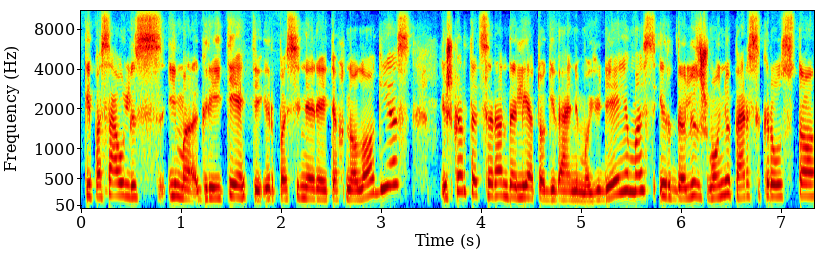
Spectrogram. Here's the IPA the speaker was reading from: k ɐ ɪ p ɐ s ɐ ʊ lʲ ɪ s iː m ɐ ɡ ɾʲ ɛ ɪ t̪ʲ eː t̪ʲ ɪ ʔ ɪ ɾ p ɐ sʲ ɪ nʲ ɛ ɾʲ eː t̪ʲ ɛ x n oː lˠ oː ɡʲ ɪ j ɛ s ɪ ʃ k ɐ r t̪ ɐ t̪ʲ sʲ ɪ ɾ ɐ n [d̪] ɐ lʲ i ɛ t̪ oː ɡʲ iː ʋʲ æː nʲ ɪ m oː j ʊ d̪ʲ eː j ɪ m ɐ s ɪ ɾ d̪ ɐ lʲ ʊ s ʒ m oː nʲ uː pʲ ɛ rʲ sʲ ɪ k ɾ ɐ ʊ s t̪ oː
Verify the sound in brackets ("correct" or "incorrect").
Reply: correct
